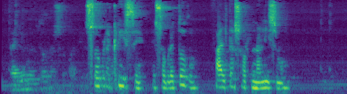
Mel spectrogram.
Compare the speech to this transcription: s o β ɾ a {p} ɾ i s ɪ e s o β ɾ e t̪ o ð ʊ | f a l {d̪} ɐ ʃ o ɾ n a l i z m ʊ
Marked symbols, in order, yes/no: no, no

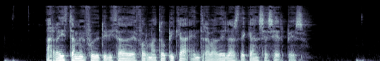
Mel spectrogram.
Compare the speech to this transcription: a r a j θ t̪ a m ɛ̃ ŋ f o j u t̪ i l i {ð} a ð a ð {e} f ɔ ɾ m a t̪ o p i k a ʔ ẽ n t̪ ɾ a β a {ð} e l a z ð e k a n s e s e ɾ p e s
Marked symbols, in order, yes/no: no, yes, yes

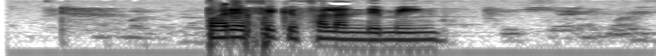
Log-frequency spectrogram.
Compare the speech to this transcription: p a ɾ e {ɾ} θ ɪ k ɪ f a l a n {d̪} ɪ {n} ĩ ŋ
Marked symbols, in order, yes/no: no, yes, no

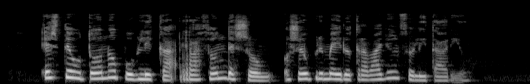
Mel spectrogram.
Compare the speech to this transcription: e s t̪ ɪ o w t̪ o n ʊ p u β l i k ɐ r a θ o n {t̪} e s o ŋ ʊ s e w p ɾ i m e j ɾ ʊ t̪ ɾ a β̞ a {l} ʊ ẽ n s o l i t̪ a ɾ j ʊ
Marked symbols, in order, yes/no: no, no

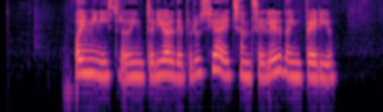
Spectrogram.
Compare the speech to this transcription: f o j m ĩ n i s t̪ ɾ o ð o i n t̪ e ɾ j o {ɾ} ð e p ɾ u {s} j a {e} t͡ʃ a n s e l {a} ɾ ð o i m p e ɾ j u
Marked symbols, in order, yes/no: yes, yes, yes, no

